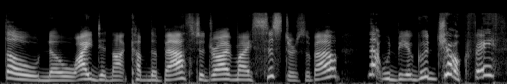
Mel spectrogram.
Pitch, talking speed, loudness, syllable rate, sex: 240 Hz, 235 wpm, -21 LUFS, 5.0 syllables/s, female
